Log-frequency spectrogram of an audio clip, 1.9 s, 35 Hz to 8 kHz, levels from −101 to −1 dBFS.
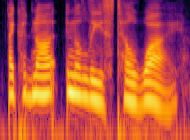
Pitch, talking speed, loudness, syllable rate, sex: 175 Hz, 250 wpm, -15 LUFS, 5.0 syllables/s, female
